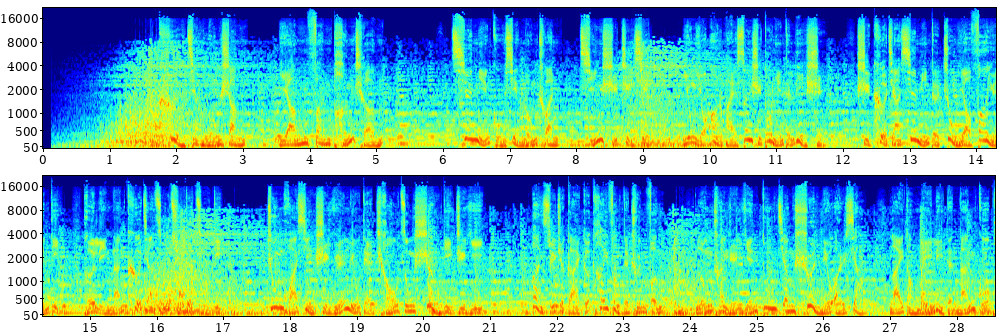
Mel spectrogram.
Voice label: 男, 专题配音, 十年商会, 大气恢弘; 激情有力; 大气浑厚; 男121-专题配音《十年商会》-大气恢弘

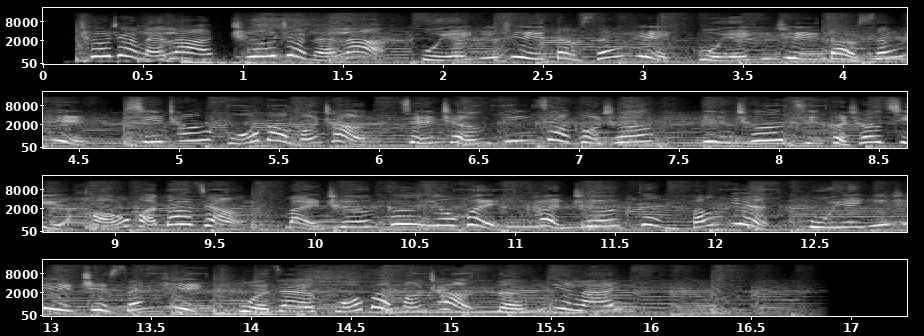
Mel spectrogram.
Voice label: 女, 促销广告, 车展, 激情活泼

